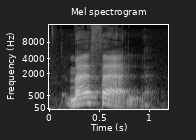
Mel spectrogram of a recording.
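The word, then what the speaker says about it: مثل: مَثَلُ مَا يُنْفِقُونَ Mathal, tha, the pronunciation, it's important. Bite your tongue a bit. Like you say, three, I thought, I think, right?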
